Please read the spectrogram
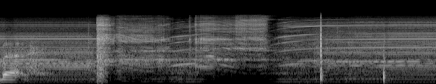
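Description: Homemade automatic bandsaw blade sharpener running: its grinding-wheel motor whines steadily while the cam feeds a Wood-Mizer silver tip blade. About a second in, a sharp click is followed by a harsh rasp of about a second and a half as the wheel grinds a tooth, and the whine rises back in pitch. Further sharp clicks come around three seconds in.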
